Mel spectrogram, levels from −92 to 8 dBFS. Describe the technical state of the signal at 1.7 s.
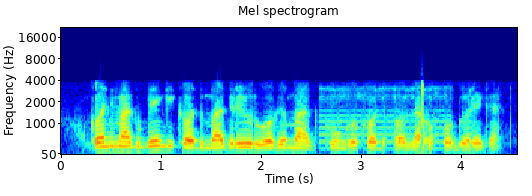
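At 1.7 s the speech carries GSM full-rate codec damage, present throughout: pulse-driven vocal-tract coding, band-limited to 250 Hz to 3.5 kHz, gives a buzzy, gravelly roughness, not mere telephone muffling.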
